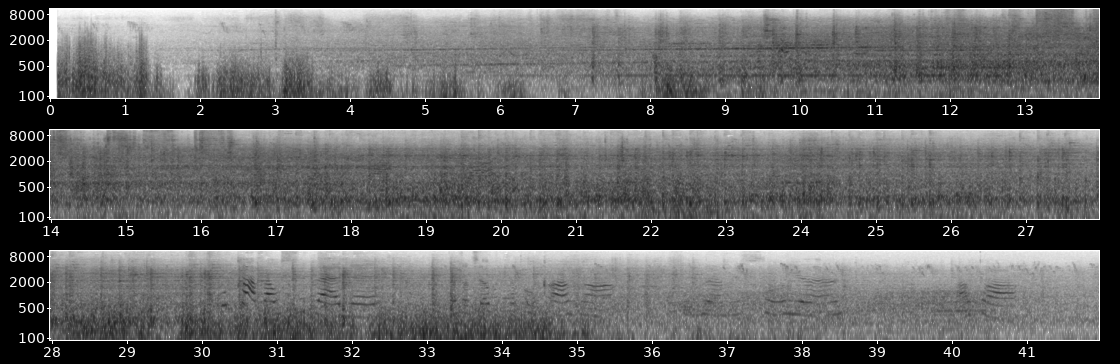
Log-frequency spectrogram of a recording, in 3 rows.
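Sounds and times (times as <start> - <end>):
faint locomotive whine: 0.1 - 41.9
train wheels rumbling: 0.1 - 41.9
clickety-clack over rail joints: 4.6 - 41.9.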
